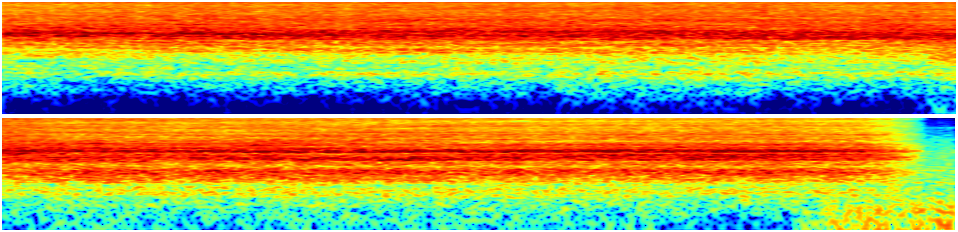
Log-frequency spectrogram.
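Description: Compressed air hisses steadily as it is let out of a Honda Civic EK hatchback's system, loud and continuous, shifting to a rougher, fuller rush midway before cutting off at the end.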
